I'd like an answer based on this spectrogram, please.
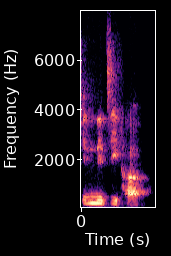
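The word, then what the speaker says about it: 親日派: And from for Shreya, you know, this term that you used, in Japanese, we'll pronounce it as shinnichiha.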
